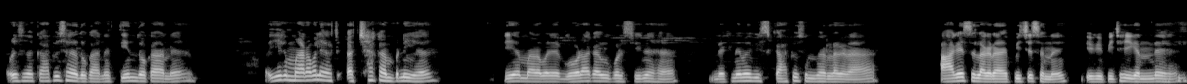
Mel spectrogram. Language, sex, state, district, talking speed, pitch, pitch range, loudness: Hindi, male, Bihar, Samastipur, 230 wpm, 145 Hz, 135-160 Hz, -18 LUFS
